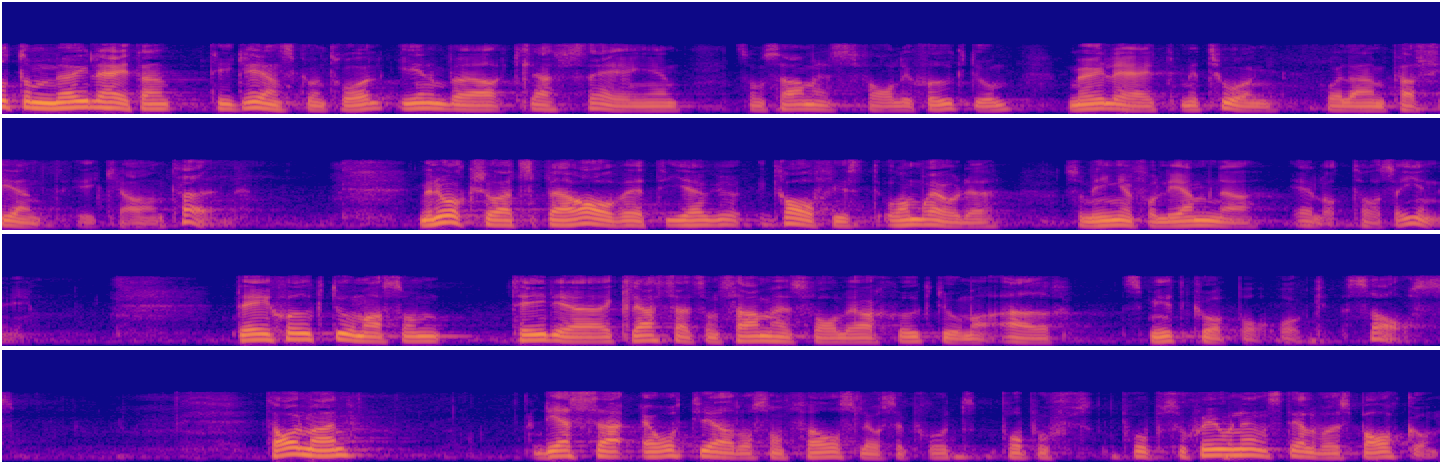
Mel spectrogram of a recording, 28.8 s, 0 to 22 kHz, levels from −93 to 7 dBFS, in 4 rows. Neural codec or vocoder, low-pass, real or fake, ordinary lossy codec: none; 5.4 kHz; real; MP3, 48 kbps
